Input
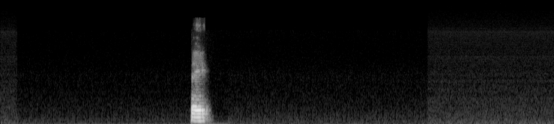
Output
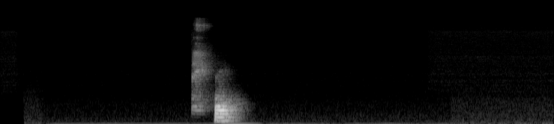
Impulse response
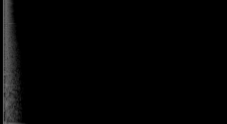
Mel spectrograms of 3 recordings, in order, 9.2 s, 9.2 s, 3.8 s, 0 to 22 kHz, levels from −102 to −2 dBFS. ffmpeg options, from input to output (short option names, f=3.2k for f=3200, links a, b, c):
-filter_complex "[0:a]flanger=delay=7.8:depth=8.6:regen=-87:speed=0.82:shape=sinusoidal,acrossover=split=1100[a][b];[a]adelay=390[c];[c][b]amix=inputs=2:normalize=0[d];[1:a]atrim=start_sample=2205[e];[d][e]afir=irnorm=-1:irlink=0,volume=-1dB"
